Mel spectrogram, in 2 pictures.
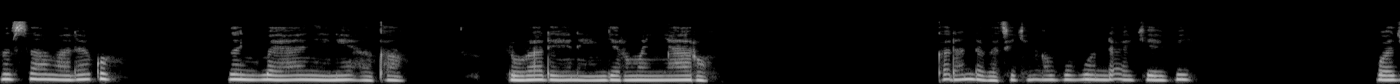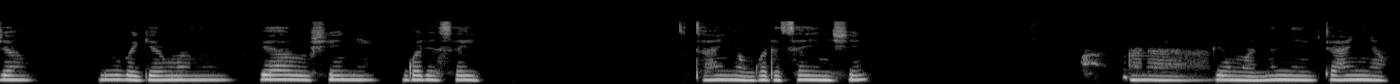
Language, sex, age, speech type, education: Hausa, female, 15-29, spontaneous, primary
